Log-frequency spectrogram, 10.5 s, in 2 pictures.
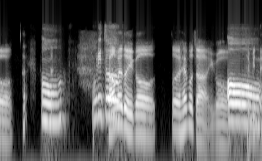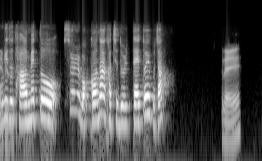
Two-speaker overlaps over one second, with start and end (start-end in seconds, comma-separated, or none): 4.5-5.9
